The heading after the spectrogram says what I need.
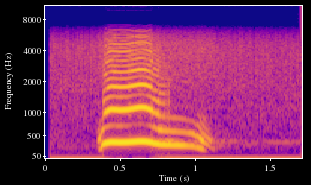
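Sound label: eagle owl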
